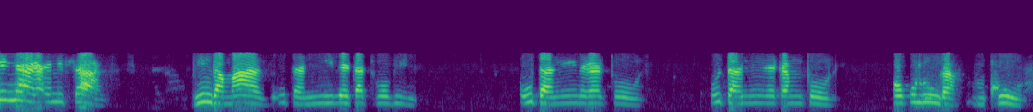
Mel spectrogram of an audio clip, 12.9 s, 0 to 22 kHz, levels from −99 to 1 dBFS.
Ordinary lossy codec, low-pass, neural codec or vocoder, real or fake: none; 3.6 kHz; codec, 16 kHz, 6 kbps, DAC; fake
